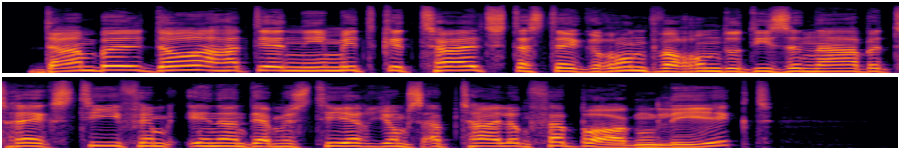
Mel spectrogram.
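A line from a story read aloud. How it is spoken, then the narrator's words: Mocking. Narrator (German): höhnte Malfoy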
